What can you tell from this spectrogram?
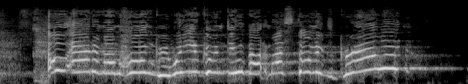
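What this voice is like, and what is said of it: Imitated voice of Eve, a woman. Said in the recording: “my very perfect impression of Eve”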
